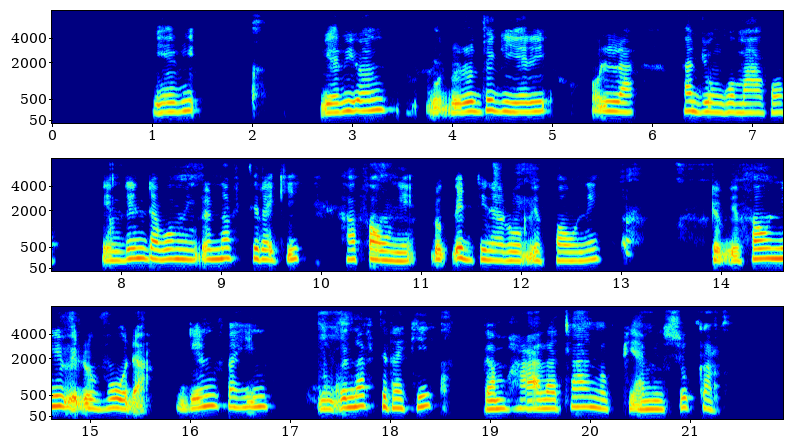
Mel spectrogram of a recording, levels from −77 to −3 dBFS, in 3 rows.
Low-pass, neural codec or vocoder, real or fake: 7.2 kHz; codec, 16 kHz, 8 kbps, FreqCodec, smaller model; fake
